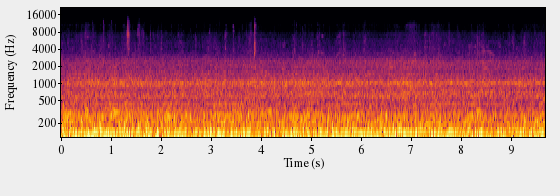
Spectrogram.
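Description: Steady low rumble of a Chinese high-speed train, heard from inside the passenger car as it runs at speed, with a faint steady hum above it.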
